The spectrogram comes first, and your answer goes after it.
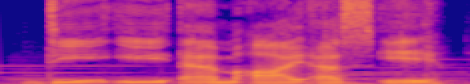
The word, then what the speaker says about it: Demise: And it is signed, spelled D-E-M-I-S-E. Demise. Demise, that was the pronunciation we know.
